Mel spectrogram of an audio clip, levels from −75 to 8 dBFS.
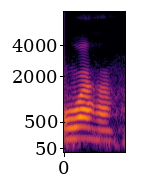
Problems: constant background noise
